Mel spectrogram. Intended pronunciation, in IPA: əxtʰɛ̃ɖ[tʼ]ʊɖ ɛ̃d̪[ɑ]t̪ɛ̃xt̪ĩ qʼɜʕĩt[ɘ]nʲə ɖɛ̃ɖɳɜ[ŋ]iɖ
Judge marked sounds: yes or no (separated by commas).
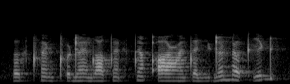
yes, yes, no, no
